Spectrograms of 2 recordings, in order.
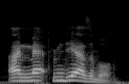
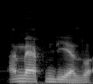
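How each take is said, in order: First: It is said in a put-on Australian accent. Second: It is said in the speaker's plain accent.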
